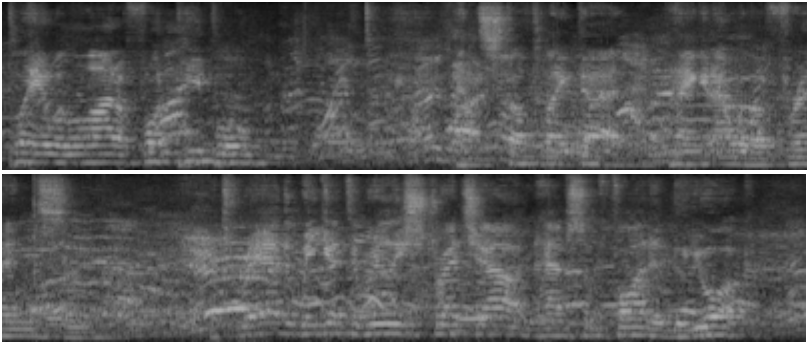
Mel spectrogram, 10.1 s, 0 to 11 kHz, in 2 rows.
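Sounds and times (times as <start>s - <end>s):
man talking into a microphone: 0.0s - 1.7s, 2.6s - 9.9s
crowd chatter: 0.0s - 10.0s.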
